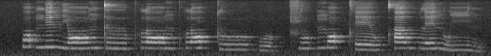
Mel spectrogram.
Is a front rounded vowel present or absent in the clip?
absent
